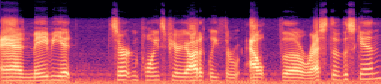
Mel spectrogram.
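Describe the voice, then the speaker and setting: A man speaks fairly slowly with high pitch and ordinary pitch variation. His tone is bright and sharp. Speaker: gaming video creator. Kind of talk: gameplay commentary review. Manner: casual, halting with fillers.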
